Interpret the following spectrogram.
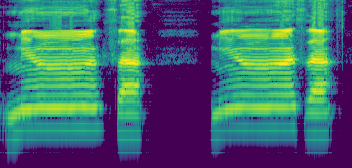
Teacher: حروف اخفاء میں سے ثا آیا ہے، اخفاء کا قاعدہ ہوگا، نون کو چھپائیں گے یعنی غنہ کریں گے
